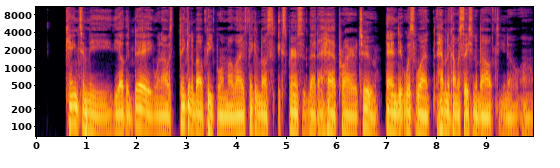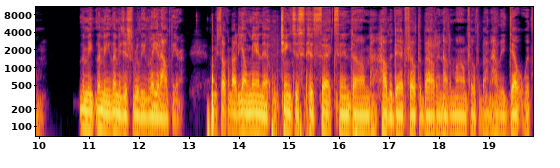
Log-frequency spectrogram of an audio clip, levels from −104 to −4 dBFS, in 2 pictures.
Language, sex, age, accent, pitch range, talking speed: English, male, 40-59, American, 75-85 Hz, 240 wpm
